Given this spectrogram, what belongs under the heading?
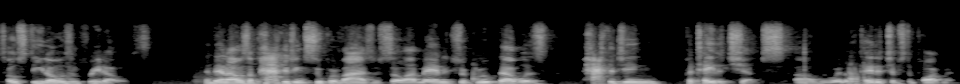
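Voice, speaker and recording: A middle-aged man from Houston with an American accent, answering interview questions in an informal, candid way. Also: a little high. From Houston, Texas, United States. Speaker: interview guest, insurance agent. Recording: dull lo-fi livestream audio.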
